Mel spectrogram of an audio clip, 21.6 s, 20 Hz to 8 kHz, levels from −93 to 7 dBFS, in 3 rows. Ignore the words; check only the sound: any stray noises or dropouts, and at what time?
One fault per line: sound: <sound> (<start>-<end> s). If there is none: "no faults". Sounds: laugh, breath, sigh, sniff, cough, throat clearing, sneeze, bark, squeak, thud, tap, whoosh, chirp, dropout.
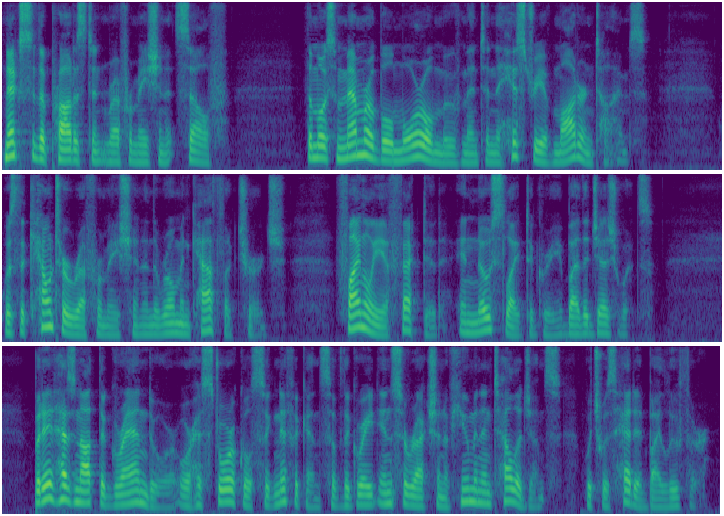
no faults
